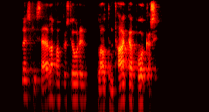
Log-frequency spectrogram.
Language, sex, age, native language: Icelandic, male, 40-49, Icelandic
